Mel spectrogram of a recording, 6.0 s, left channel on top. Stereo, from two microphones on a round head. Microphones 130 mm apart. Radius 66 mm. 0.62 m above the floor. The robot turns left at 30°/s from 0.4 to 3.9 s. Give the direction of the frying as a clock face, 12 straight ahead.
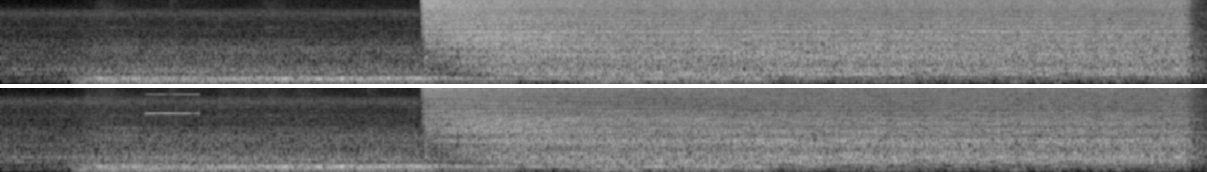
9 o'clock.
